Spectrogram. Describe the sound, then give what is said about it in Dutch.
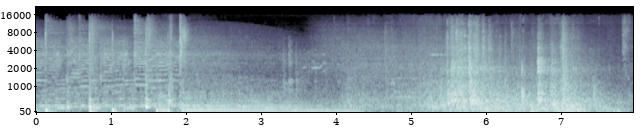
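Metro train sounds: a few sharp clanks and knocks, then a steady low rumbling hum as sliding doors move, followed by a rising hiss and mechanical whoosh as the train gets underway, with no talking. “Ja, daar zitten we dan samen in de metro.”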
